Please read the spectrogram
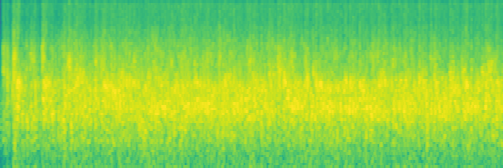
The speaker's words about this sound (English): Thank you for cheering for God, because it's not me.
